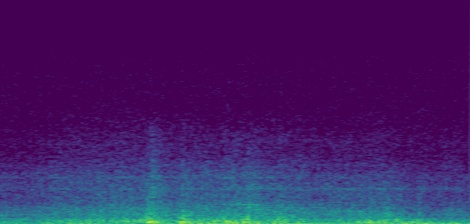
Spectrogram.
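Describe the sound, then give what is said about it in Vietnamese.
A train moving off from a station makes a steady, loud low rumble with a dense, rattling clatter over it that holds an even level throughout. No voices. “Tàu chuyển bánh tiếng sục sịch nhanh dần.”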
